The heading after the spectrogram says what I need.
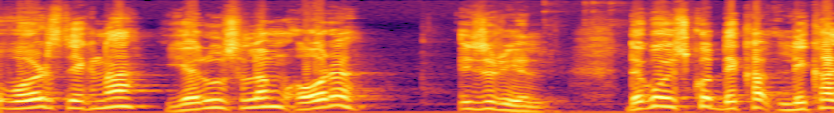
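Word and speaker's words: Jerusalem: दूसरा जेरूसलम, लिखा जाता है जेरूसलम लेकिन जे साइलेंट होता है, इसका करेक्ट नेम है यरूशलेम, ठीक है ना। तो इसलिए आपको जे को साइलेंट करके बोलना है यरूशलेम।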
